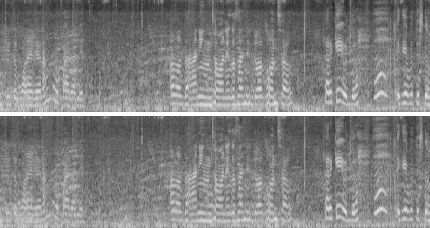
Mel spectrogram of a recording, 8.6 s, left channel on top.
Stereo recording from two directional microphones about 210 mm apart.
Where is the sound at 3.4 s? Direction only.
20° left (ahead or behind).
